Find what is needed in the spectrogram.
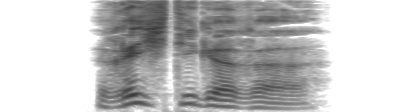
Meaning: inflection of richtig: 1. strong/mixed nominative/accusative feminine singular comparative degree 2. strong nominative/accusative plural comparative degree
- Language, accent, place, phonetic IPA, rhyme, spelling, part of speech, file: German, Germany, Berlin, [ˈʁɪçtɪɡəʁə], -ɪçtɪɡəʁə, richtigere, adjective, De-richtigere.ogg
